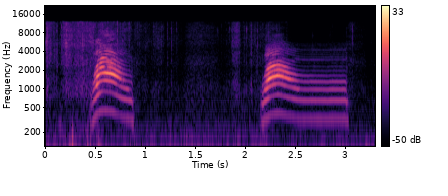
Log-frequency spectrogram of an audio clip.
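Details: Serval, an African wild cat, giving a clear meow; two bright, cat-like calls that sweep up sharply then level off, the second held nearly a second, in a quiet setting.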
